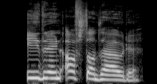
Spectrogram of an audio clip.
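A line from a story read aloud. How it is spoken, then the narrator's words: Calling out. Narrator (Dutch): riep Daniel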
